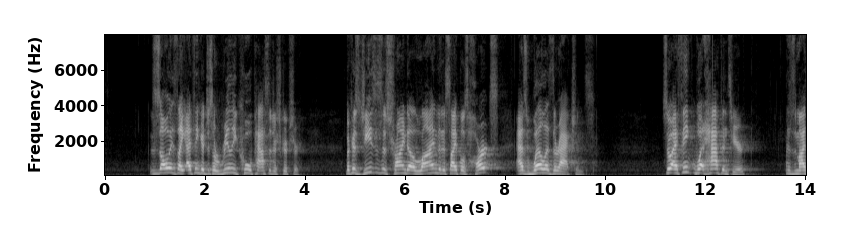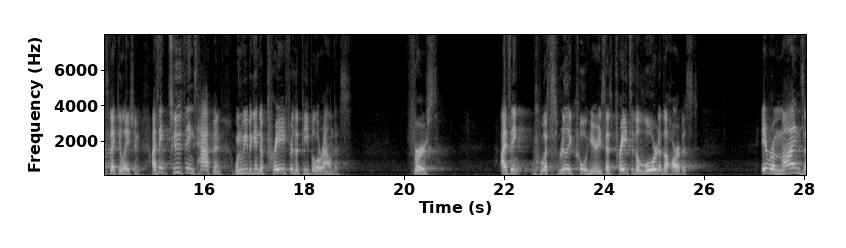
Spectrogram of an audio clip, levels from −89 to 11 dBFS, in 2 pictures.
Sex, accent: male, American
